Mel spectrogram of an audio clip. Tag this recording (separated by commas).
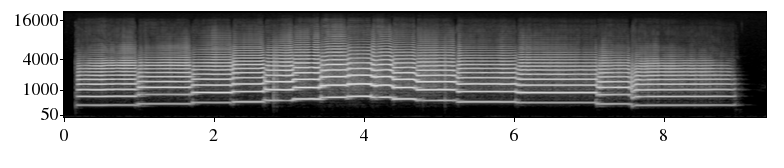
Trumpet, Musical instrument, Music, Brass instrument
